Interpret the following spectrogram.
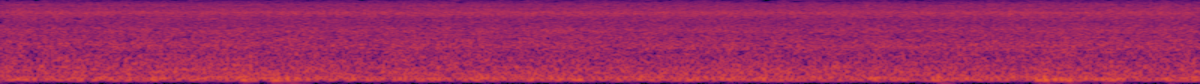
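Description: Steady, even rushing hiss of background noise in an aquarium room, such as water circulation and air handling, with no distinct events.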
